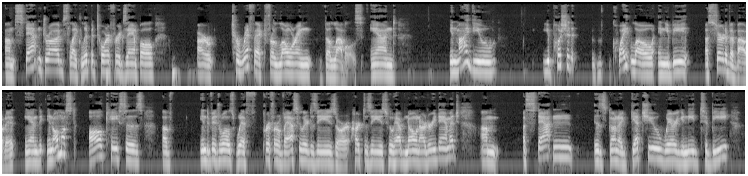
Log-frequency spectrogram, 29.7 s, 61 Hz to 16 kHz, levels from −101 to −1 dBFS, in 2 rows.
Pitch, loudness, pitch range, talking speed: 140 Hz, -19 LUFS, 130-155 Hz, 120 wpm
